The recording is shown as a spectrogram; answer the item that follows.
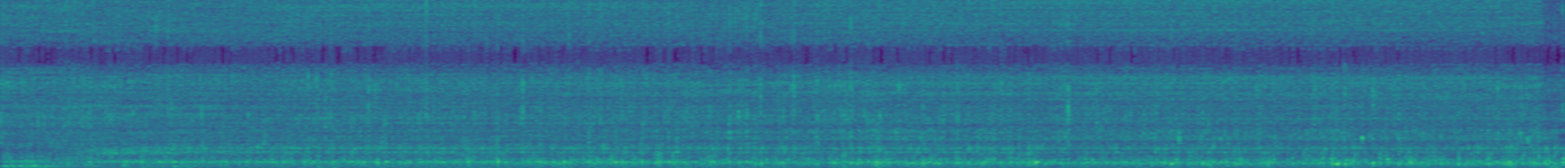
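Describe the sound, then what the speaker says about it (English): Cold tap water runs steadily over rice being rinsed for Jamaican rice and peas, a continuous close broadband rush with no pauses. "it's cold water that I'm using to wash the rice"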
